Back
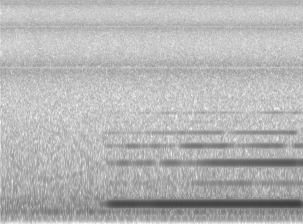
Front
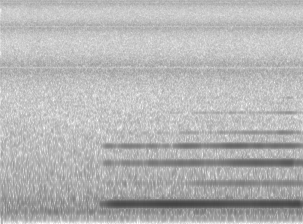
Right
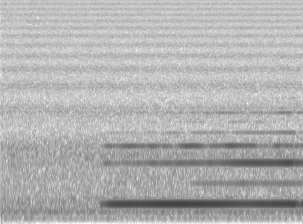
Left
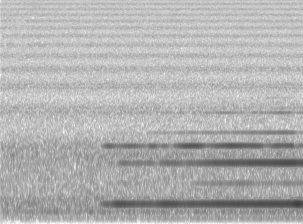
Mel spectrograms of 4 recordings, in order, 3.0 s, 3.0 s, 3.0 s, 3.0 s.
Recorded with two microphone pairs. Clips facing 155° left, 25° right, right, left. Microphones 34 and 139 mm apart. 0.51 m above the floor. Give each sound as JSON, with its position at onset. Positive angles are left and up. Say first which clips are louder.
{"t": 1.0, "sound": "a flute", "louder": "even, right 6 dB", "azimuth_deg": -40, "distance_m": 7.5}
